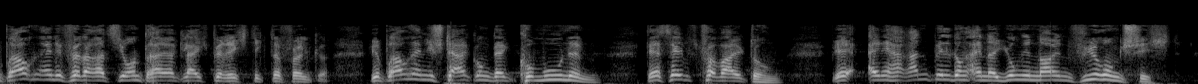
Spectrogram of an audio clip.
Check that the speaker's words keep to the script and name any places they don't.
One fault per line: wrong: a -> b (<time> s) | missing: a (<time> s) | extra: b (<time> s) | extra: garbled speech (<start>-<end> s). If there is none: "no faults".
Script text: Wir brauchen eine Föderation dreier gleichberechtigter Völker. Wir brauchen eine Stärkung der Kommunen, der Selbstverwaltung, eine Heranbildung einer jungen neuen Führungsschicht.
no faults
